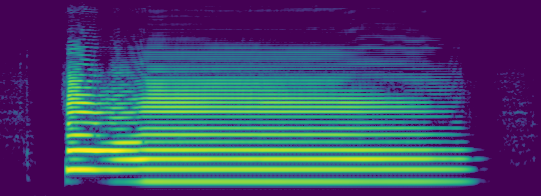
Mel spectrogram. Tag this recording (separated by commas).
Musical instrument, Music, woodwind instrument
